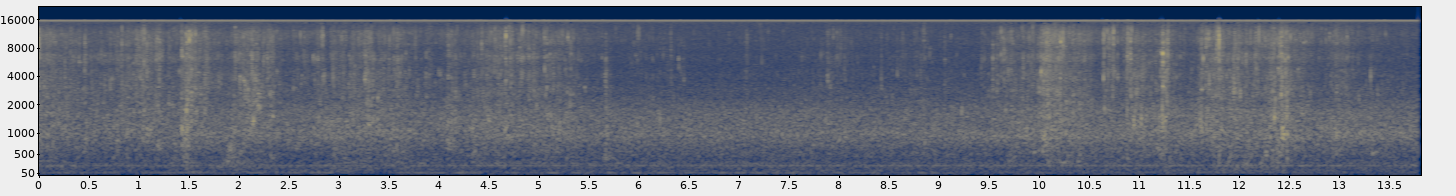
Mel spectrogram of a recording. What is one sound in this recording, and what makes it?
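Water splashes as a person swims.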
